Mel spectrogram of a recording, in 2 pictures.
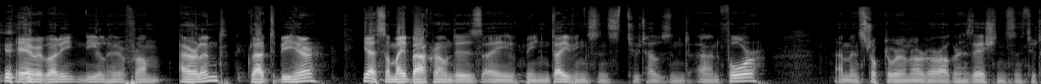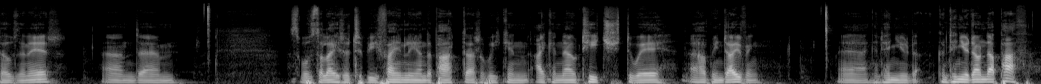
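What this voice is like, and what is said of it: Strong Irish accent. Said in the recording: “I couldn't understand a thing he said ... I can get the accent a little ... Subtitle the podcast.”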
